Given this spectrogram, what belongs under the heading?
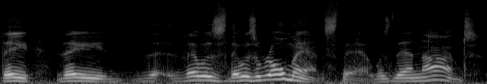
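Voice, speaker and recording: A man playing a melancholy, touchy, theatrical undead poet from the 19th century in an improvised comedy interview, with pompous archaic wording and halting, dramatic delivery. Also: fairly high pitch, lively intonation, warm tone. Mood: musing, halting. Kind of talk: improvised mock interview in character.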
